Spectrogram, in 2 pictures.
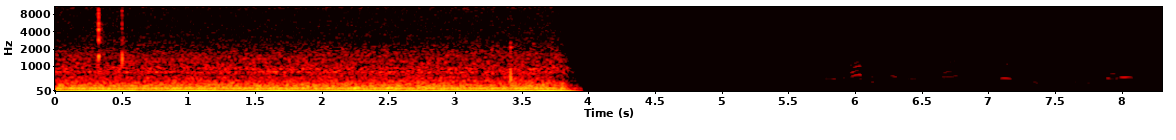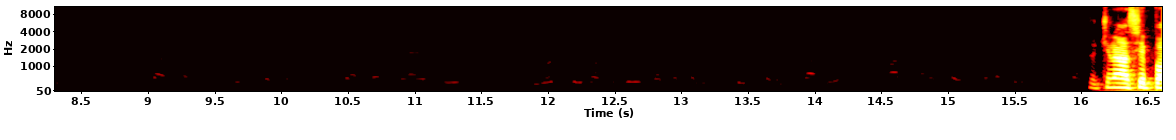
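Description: A group of men talk quietly nearby.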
